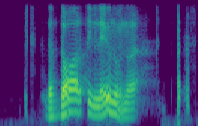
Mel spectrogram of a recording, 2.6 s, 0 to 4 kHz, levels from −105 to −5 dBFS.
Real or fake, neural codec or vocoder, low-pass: fake; codec, 16 kHz in and 24 kHz out, 0.4 kbps, LongCat-Audio-Codec, four codebook decoder; 3.6 kHz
